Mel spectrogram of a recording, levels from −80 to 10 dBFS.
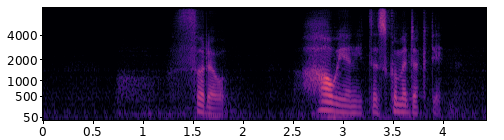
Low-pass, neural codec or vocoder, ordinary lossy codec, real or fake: none; codec, 16 kHz, 0.2 kbps, FocalCodec; none; fake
